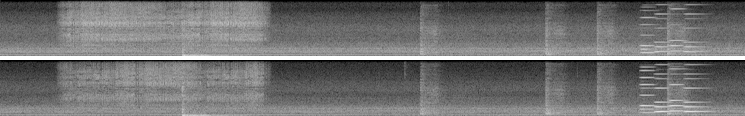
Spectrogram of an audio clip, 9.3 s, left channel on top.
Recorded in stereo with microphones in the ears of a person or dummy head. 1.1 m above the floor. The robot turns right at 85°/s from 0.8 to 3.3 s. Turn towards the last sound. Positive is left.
turn(degrees=-20)  # may be behind; listen again after turning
